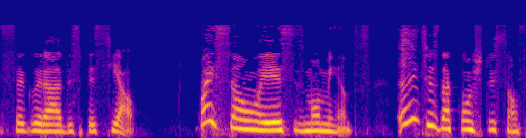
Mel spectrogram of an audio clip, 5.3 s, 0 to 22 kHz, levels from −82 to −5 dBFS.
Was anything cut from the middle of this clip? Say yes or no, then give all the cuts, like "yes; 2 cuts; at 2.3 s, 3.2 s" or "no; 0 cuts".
yes; 1 cut; at 1.8 s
